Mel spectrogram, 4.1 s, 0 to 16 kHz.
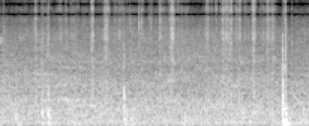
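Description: A plastic 3x3 speed cube being turned fast, a stream of small clicks, against the steady chatter of a crowded hall. Just before the end comes one loud thump as the solved cube is put down on the table.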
